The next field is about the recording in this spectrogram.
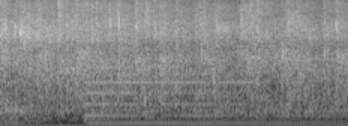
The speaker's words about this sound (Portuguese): Pode aplaudir o nome do Senhor, meu irmão.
